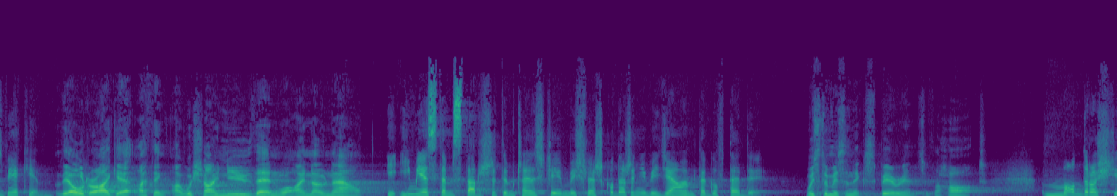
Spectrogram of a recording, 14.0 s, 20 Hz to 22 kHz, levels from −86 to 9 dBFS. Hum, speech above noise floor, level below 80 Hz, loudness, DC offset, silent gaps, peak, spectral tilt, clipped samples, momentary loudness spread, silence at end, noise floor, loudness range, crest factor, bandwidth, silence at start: none; 22 dB; -72 dBFS; -27 LUFS; under 0.1%; none; -6 dBFS; -4 dB/octave; under 0.1%; 15 LU; 0 s; -49 dBFS; 8 LU; 22 dB; 15.5 kHz; 0 s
